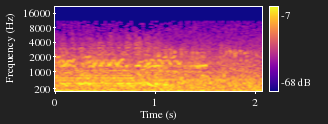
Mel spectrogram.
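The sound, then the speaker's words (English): A curlew gives a series of warbling, bubbling calls over a steady wash of background noise, with no one speaking. “Curlew! Can you hear that? That's a curlew!”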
